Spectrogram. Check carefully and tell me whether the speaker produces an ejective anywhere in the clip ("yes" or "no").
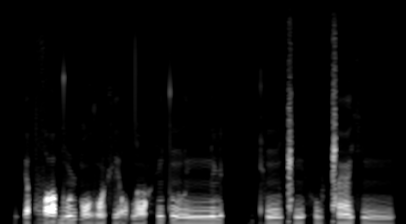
no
